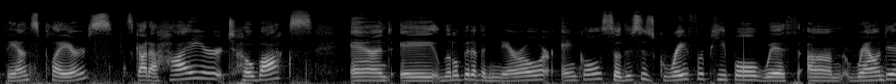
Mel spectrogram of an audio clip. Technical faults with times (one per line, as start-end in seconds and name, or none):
2.39-2.41 overlapping chunks
4.91-4.94 overlapping chunks
7.44-7.46 overlapping chunks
